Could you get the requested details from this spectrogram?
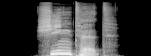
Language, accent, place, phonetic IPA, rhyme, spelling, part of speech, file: German, Germany, Berlin, [ˈʃiːntət], -iːntət, schientet, verb, De-schientet.ogg
- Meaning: inflection of schienen: 1. second-person plural preterite 2. second-person plural subjunctive II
